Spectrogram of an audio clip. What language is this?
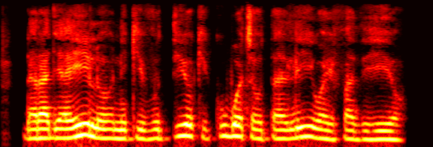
Swahili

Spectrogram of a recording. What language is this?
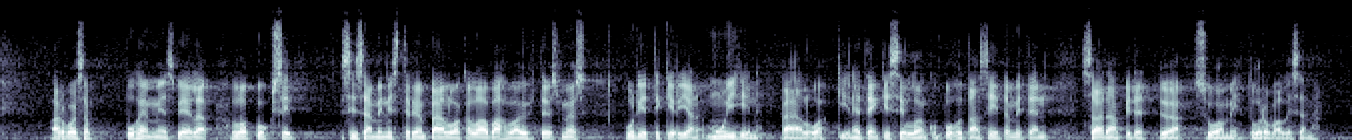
Finnish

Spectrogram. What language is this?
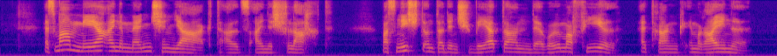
German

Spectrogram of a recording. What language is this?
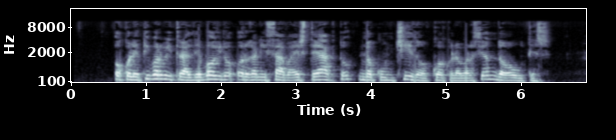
Galician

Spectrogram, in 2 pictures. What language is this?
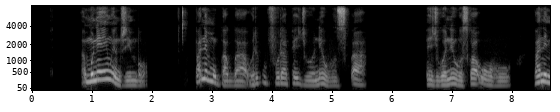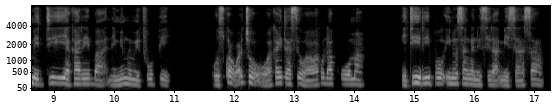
Shona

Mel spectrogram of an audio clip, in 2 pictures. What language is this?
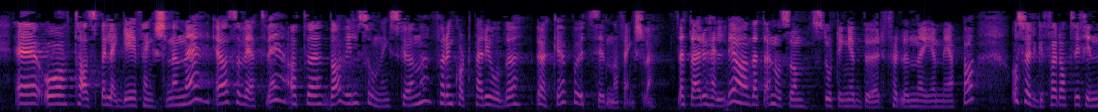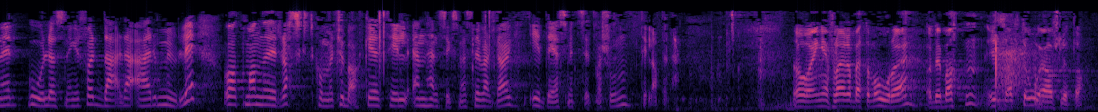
Norwegian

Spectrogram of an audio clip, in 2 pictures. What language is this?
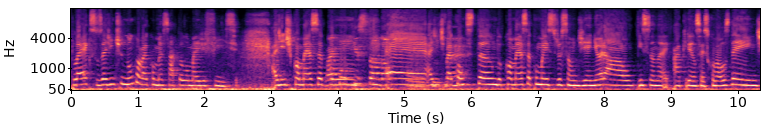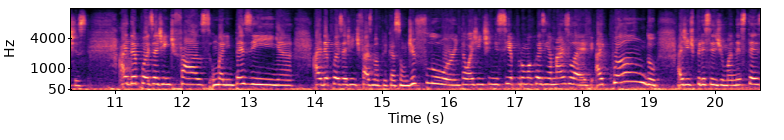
Portuguese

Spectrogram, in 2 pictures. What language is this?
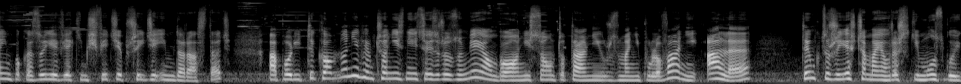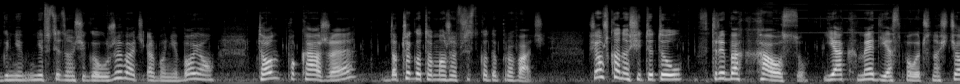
Polish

